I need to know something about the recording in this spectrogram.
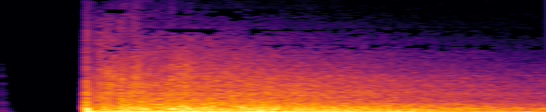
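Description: A sudden loud explosion bursts out of silence, then a heavy, roaring rumble sustains without fading much: a cauldron of heated rock blowing apart in the hands of stone trolls at Helgenæs. No voices are heard.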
